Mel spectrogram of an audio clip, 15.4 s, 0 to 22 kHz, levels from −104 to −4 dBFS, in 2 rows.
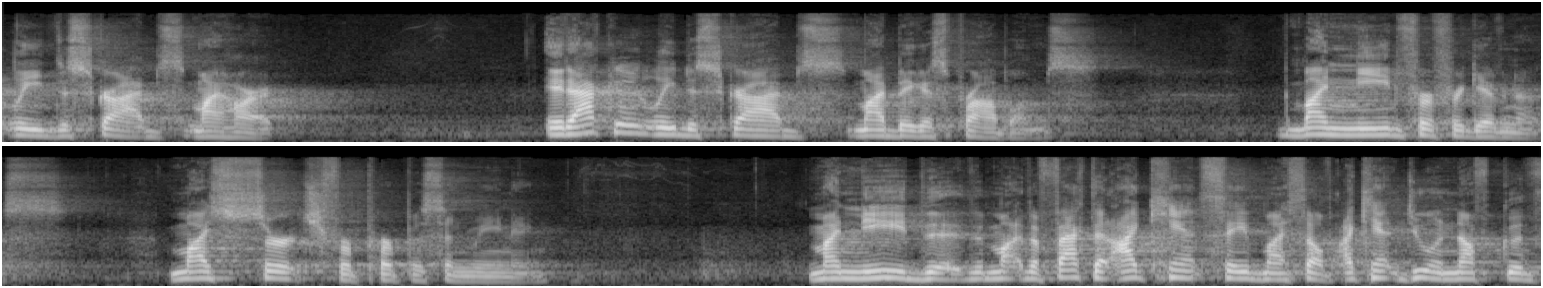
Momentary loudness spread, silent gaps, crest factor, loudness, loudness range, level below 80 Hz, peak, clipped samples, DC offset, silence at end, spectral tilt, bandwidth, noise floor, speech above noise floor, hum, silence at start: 16 LU; none; 22 dB; -25 LUFS; 5 LU; -78 dBFS; -4 dBFS; under 0.1%; under 0.1%; 0 s; -4 dB/octave; 16.5 kHz; -62 dBFS; 36 dB; none; 0 s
